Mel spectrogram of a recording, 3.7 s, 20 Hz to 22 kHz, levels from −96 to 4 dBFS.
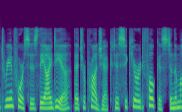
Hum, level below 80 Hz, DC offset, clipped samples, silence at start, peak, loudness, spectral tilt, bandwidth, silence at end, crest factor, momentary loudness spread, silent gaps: none; -60 dBFS; under 0.1%; under 0.1%; 0.05 s; -2 dBFS; -19 LUFS; -5.5 dB/octave; 8.2 kHz; 0 s; 16 dB; 6 LU; none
